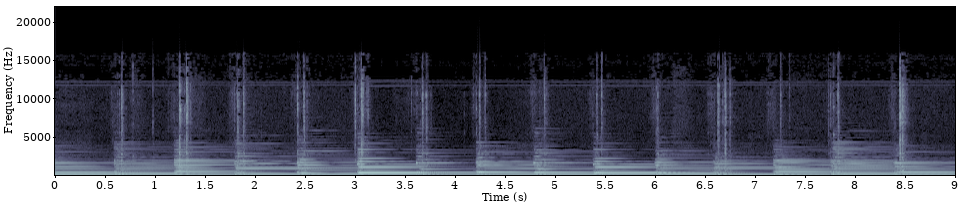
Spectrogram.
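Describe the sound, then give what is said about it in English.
A B flat natural minor scale played on a sustained, harmonically rich instrument, with evenly spaced, firmly attacked notes rising step by step and then falling back down. No voices are heard. “Here is the sound of a B flat natural minor scale.”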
